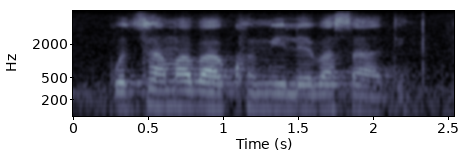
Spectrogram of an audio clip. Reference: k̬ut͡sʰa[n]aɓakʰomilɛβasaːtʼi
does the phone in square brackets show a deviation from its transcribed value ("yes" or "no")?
yes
